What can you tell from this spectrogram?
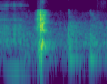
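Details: Person gets hiccups while playing Minecraft for hours: a single sharp, abrupt voiced hiccup between quieter sounds.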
